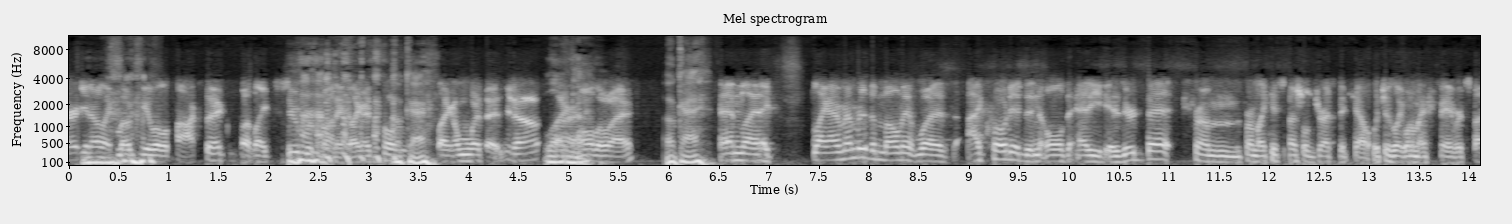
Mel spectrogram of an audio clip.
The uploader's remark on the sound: Phone Prank.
